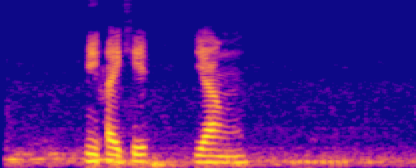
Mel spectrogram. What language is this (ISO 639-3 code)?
tha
